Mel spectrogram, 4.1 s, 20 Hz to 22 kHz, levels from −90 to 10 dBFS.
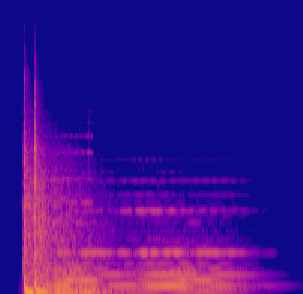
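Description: No technical faults can be heard anywhere in the clip.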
